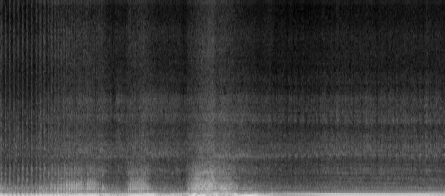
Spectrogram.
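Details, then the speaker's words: Nissan Altima that wouldn't start, running after fuel pump work and battery fix: engine catches, revs up and down cleanly, then settles to a steady idle with no knocks or misses; running normally. "It would appear that it runs, so I got the battery fixed. And as you heard, the car runs."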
